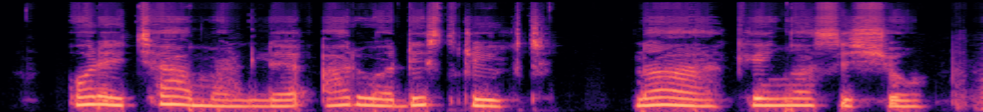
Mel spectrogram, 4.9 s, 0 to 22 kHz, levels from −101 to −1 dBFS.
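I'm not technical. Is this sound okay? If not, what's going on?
No. The speech sounds grainy and rough throughout. That is likely Opus compression, which swaps fine detail for noise to save space.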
